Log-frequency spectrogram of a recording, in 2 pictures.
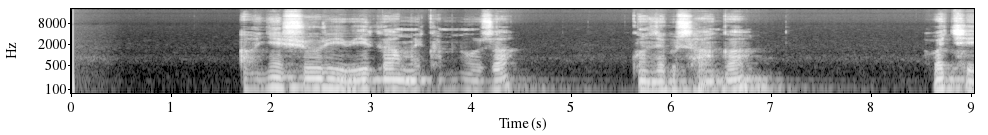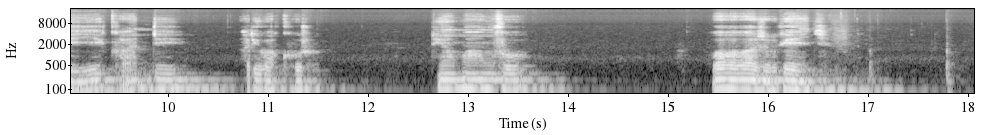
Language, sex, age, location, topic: Kinyarwanda, male, 25-35, Huye, education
